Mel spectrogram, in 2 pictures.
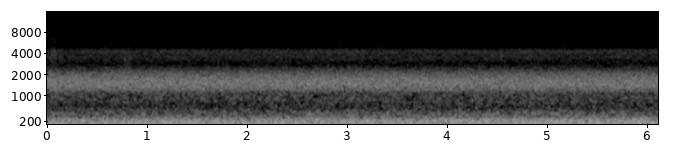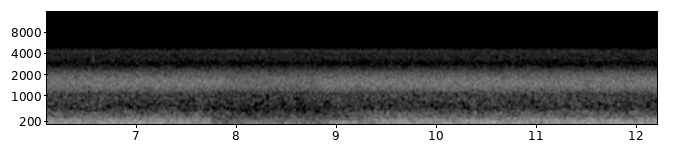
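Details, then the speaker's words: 50" Casablanca Delta II ceiling fan, 1996, Emerson K55 motor, after bearing replacement, running with four blades; soft steady whoosh and gentle swish, no wobble, silent, healthy bearings. "This time it doesn't seem to wobble with four blades. It blows more air than it did with five blades, and is silent."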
